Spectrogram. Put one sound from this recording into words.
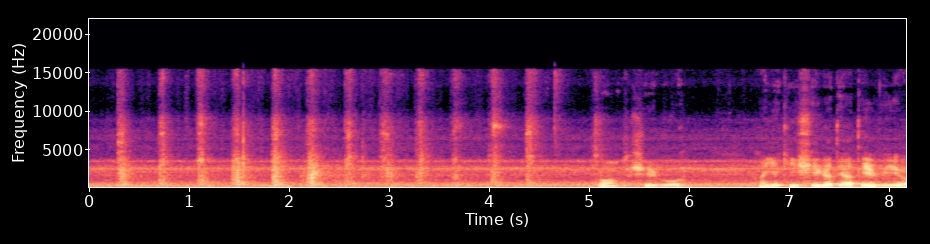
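A cable scrapes and taps against a box.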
